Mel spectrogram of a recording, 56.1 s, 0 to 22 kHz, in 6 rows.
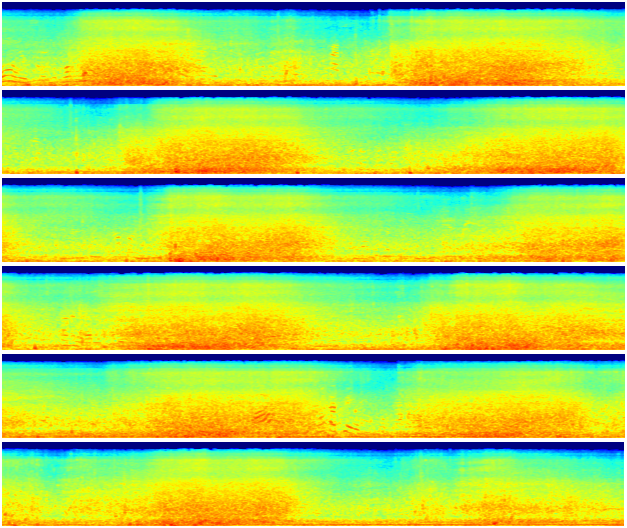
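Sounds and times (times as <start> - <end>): small waves breaking on sandy shore: 0.0 - 56.0.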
